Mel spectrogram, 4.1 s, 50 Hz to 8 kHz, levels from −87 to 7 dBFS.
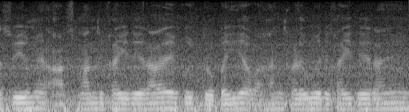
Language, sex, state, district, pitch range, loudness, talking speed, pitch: Hindi, male, Maharashtra, Nagpur, 105-110 Hz, -16 LUFS, 250 wpm, 105 Hz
